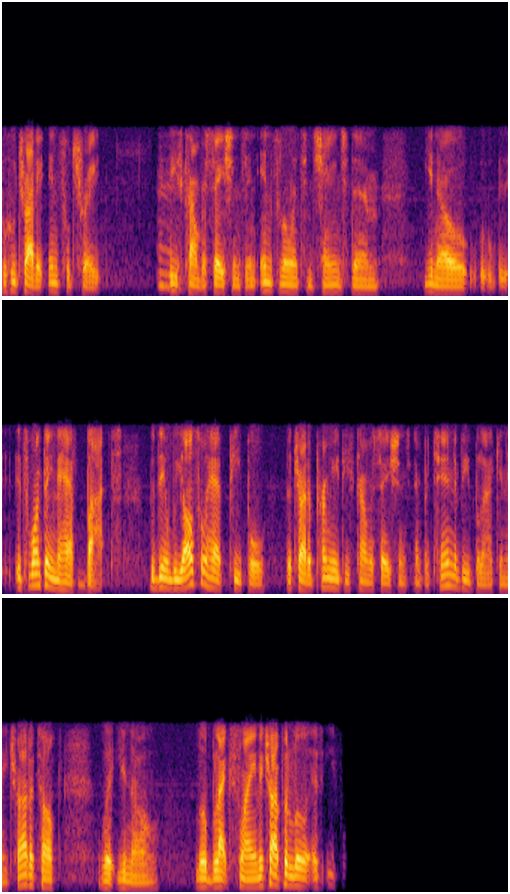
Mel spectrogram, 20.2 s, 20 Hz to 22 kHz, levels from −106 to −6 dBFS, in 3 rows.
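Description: No technical faults can be heard in this recording.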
